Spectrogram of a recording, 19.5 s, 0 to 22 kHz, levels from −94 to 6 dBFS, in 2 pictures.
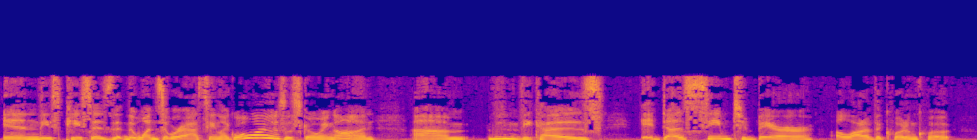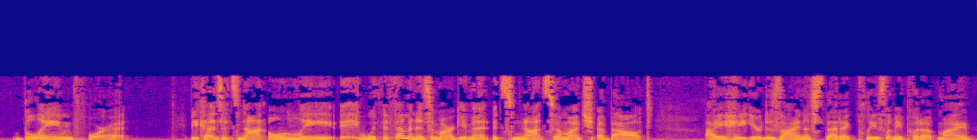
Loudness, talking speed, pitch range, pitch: -16 LUFS, 165 wpm, 175-220 Hz, 190 Hz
